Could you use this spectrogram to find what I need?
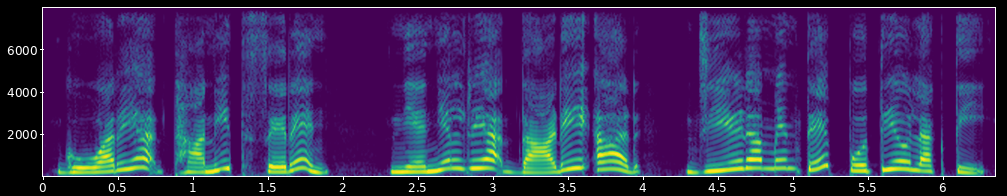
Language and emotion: Santali, surprised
